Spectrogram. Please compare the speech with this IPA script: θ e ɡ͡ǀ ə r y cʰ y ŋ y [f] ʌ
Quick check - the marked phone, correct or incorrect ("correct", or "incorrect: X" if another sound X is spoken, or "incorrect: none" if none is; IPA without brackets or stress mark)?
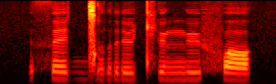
correct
